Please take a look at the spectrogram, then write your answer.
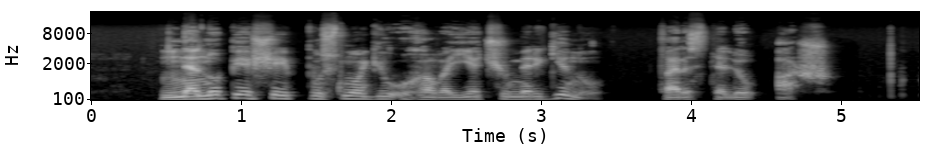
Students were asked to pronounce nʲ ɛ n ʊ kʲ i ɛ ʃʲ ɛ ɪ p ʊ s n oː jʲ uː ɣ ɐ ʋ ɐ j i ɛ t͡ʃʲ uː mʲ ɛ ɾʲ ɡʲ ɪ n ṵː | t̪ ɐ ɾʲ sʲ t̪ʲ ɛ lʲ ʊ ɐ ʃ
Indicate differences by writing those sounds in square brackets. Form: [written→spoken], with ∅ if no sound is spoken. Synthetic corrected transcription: nʲ ɛ n ʊ [kʲ→pʲ] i ɛ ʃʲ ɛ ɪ p ʊ s n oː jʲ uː ɣ ɐ ʋ ɐ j i ɛ t͡ʃʲ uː mʲ ɛ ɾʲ ɡʲ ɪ n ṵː | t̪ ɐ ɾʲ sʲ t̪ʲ ɛ lʲ ʊ ɐ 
